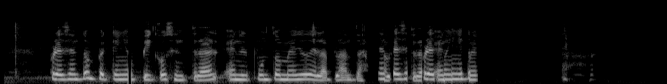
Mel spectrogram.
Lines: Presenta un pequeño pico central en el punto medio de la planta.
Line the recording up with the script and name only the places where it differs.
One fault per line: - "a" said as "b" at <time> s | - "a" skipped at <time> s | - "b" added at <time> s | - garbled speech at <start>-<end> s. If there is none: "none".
- garbled speech at 3.8-4.8 s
